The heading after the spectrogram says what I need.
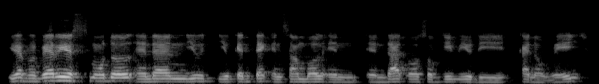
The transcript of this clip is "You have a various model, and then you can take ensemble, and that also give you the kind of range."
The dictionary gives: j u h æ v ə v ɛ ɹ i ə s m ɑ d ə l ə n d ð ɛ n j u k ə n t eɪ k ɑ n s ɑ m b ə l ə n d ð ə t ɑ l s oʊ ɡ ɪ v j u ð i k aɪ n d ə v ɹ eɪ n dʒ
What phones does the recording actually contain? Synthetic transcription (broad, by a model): j u h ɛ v ə v ɛ ɹ i ə s m ɑ d ə l ə n d ɛ n j u k ə n t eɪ k ɑ n s ɑ m b ə l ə n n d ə t ɑ l s oʊ ɡ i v j u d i k aɪ n d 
